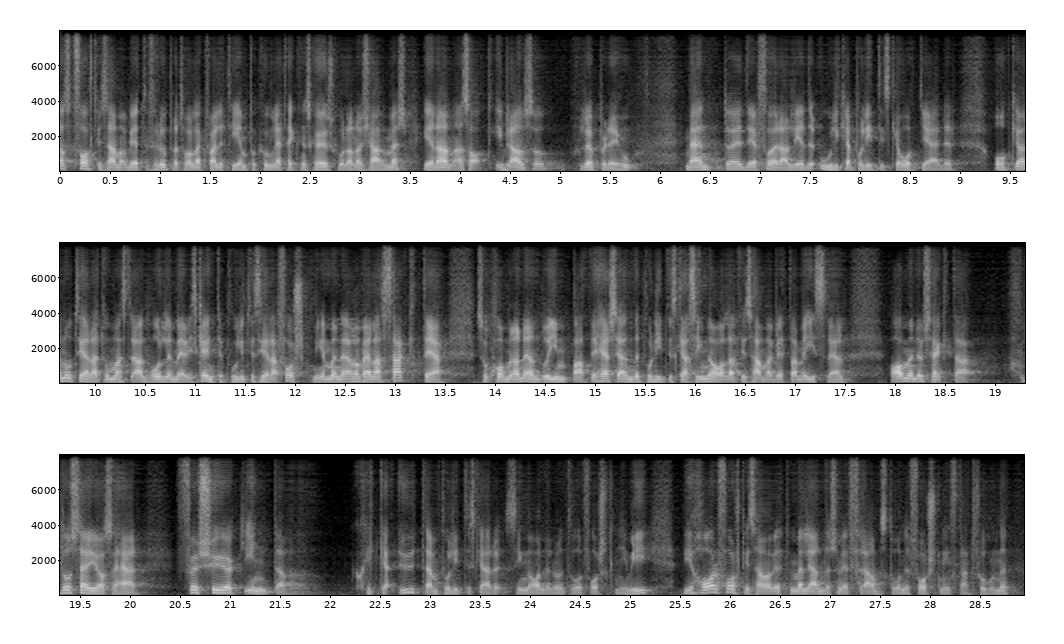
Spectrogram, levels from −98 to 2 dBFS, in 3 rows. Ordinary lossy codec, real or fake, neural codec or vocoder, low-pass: none; fake; codec, 16 kHz, about 1 kbps, DyCAST, with the encoder's durations; none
